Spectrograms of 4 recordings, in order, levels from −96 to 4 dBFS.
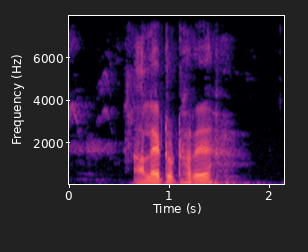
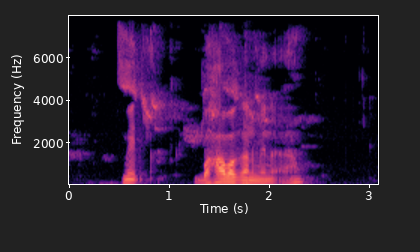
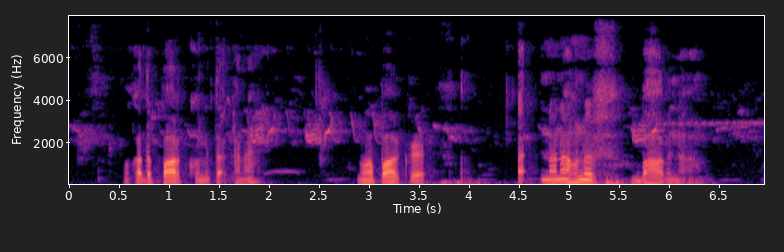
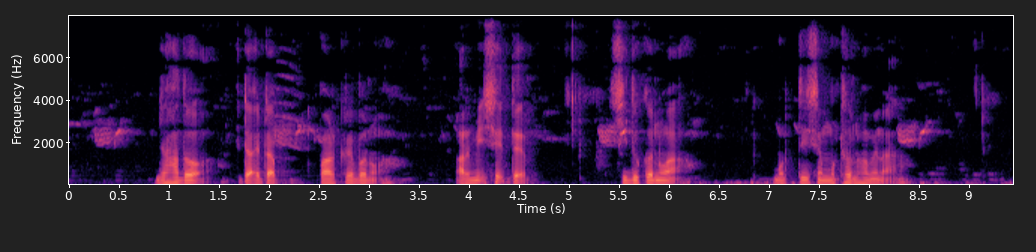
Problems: constant background noise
